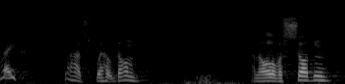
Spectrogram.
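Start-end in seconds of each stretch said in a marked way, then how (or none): 0.0-1.4 dry sarcasm. Acted. God sarcastic to the grumblers.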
